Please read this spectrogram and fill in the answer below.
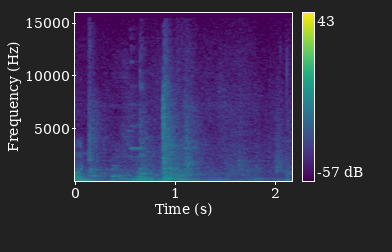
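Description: A single sharp knock about a second in, short and clear, with brief speech just before it.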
